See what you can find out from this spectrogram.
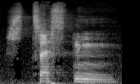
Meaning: misguided
- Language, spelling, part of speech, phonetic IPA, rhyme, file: Czech, scestný, adjective, [ˈst͡sɛstniː], -ɛstniː, Cs-scestný.ogg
